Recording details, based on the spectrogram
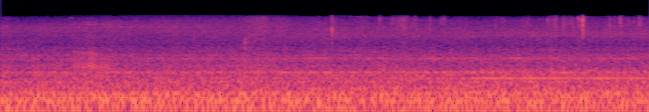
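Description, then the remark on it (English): Steady, heavy road rumble from inside a moving car in thick truck traffic, with a dense low-frequency drone of trucks and occasional faint clicks as pebbles from one truck shower the car, continuous throughout with no talking. “Truck traffic is pretty thick today, and I'm getting showered by pebbles by this one truck.”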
